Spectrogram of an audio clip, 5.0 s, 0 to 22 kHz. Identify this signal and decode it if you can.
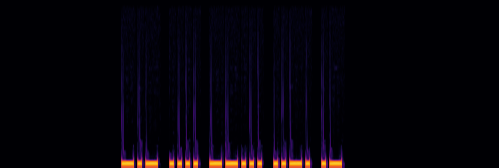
Morse code, heard as a keyed tone, about 31 wpm, 700 Hz. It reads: KH7FA
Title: USA Call Signs - 5 Characters - 30wpm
